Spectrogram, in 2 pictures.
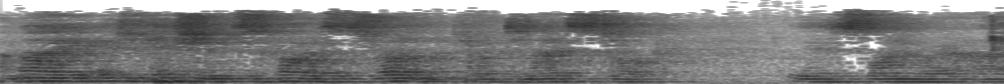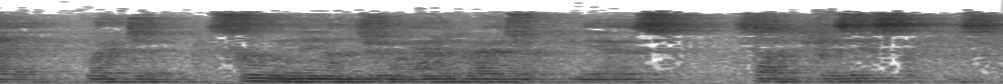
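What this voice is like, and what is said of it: East African accent, soft voice. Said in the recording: “I'm actually originally from East Africa, so I have a funny accent... my voice isn't very strong”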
